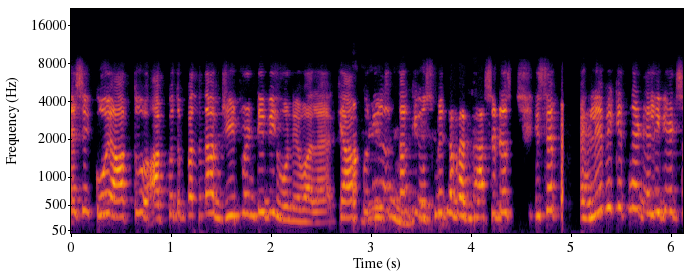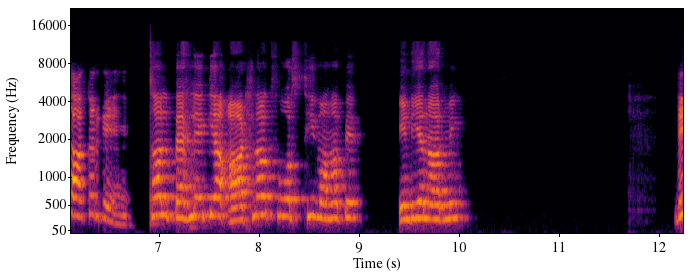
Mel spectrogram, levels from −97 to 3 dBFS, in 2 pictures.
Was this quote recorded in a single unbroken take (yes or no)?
no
